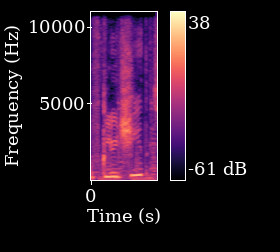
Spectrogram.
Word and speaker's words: включит: Как бы странно ни звучал правильный вариант, но именно «включит» с ударением на последний слог является литературной нормой русского языка.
